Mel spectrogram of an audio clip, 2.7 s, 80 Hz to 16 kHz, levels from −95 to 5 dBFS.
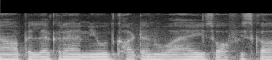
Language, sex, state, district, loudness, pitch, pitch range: Hindi, male, Chandigarh, Chandigarh, -14 LUFS, 115 Hz, 110-115 Hz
